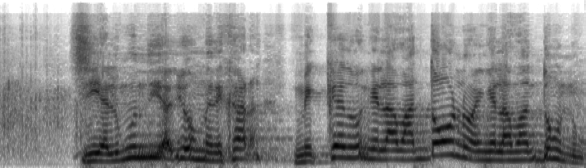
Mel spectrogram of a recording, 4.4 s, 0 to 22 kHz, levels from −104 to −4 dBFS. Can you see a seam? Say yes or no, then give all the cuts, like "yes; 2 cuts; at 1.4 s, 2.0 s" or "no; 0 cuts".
no; 0 cuts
